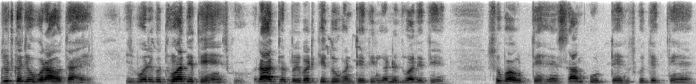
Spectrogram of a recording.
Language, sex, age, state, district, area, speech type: Hindi, male, 60+, Uttar Pradesh, Bhadohi, rural, spontaneous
